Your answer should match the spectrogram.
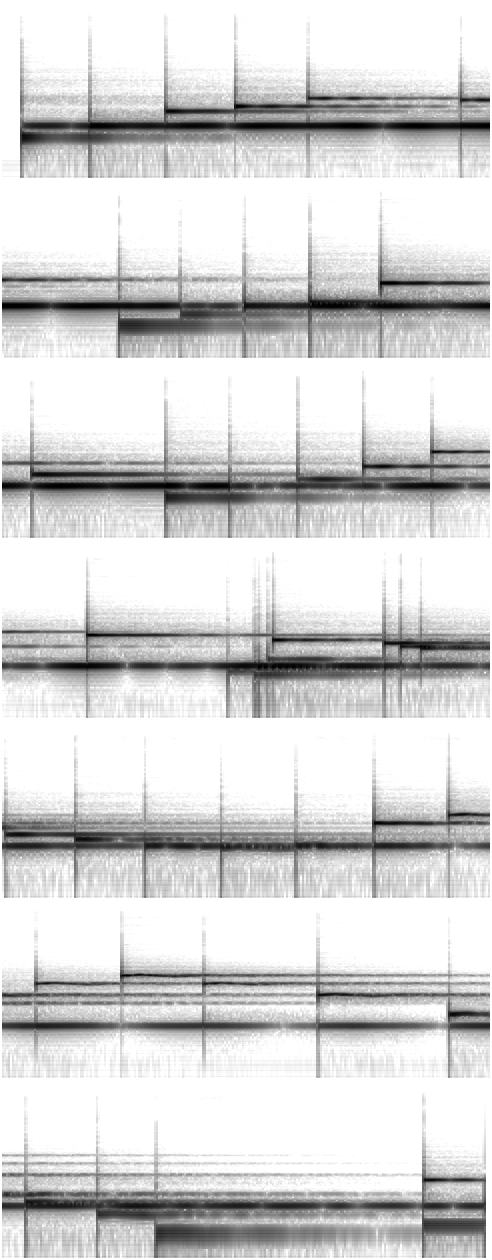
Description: SINE SUBLIME; Digital Synthesizer

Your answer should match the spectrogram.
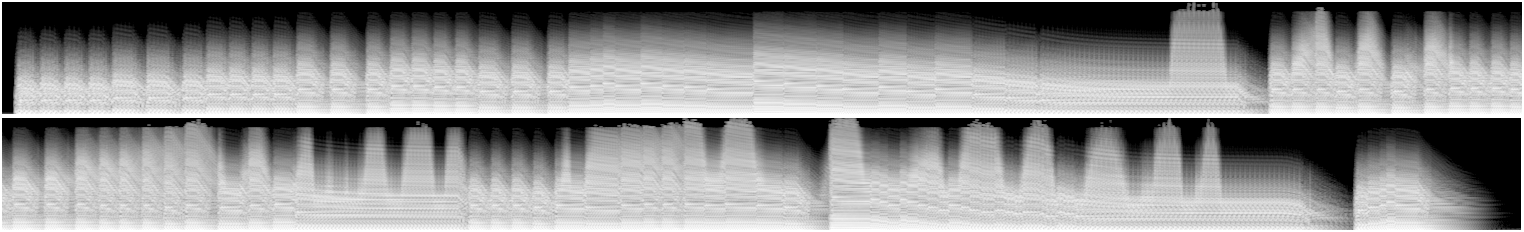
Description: Sinister Bass, Arturia MicroBrute; Factory patch sheets

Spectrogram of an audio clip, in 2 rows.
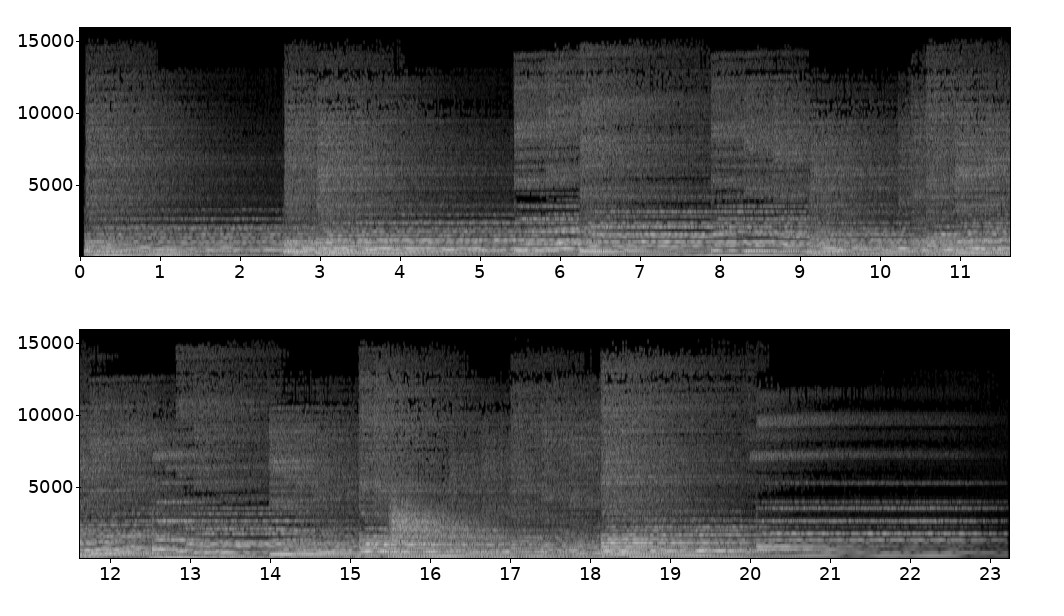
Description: Korg T3

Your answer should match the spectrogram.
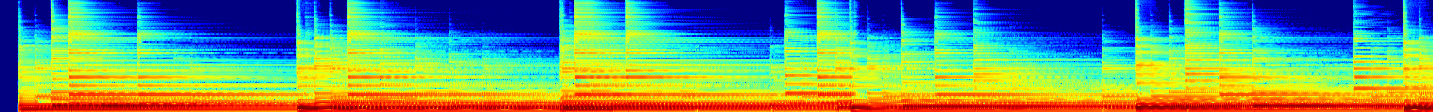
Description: Acoustic Guitar

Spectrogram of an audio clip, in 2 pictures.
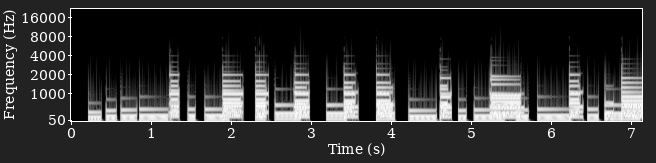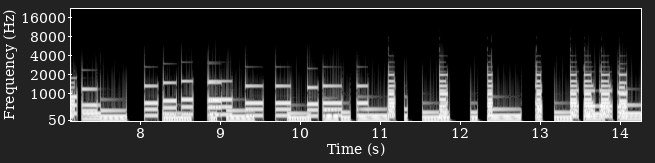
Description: E. Organ 3

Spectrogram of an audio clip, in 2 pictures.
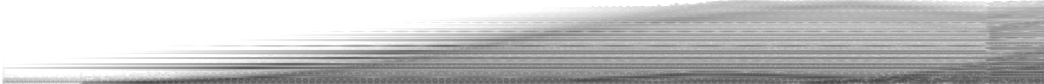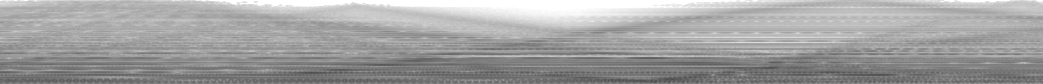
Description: Fourths With Resonance

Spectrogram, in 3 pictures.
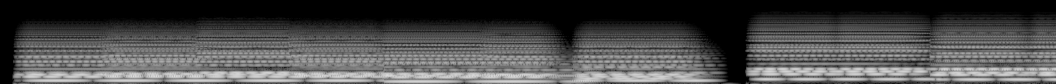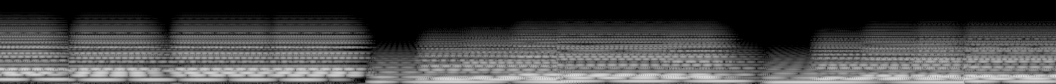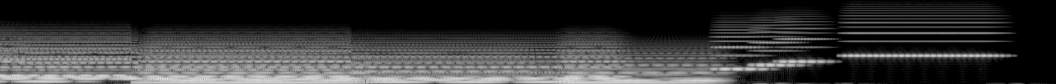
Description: Harmonium

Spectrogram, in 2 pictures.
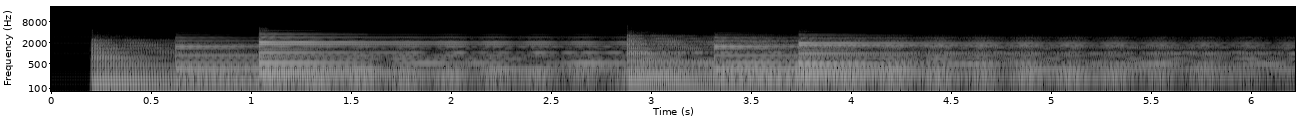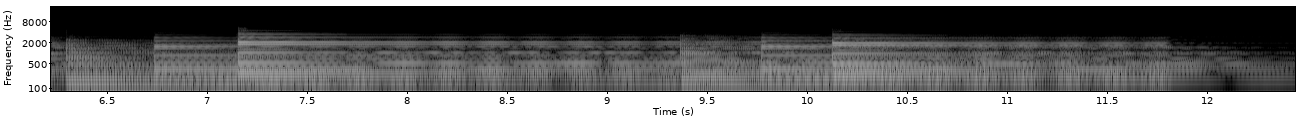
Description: Non linear Rm, Roland DEP-5; Factory Patches

